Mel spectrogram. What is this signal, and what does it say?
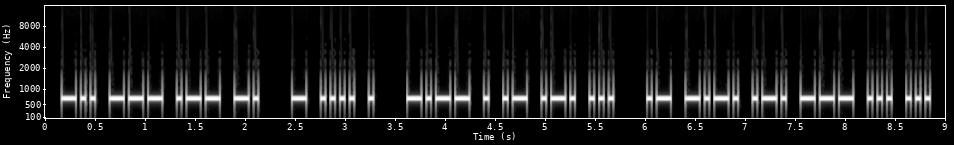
Morse code, heard as a keyed tone, about 25 wpm, 700 Hz. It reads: DOWN THE YEARS ACROSS
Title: A Sound Of Thunder 25wpm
